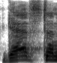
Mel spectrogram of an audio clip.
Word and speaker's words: Gadsden: Holiday host in Gadsden Gadsden say it right Gadsden Alabama you said it correctly sir okay that's that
